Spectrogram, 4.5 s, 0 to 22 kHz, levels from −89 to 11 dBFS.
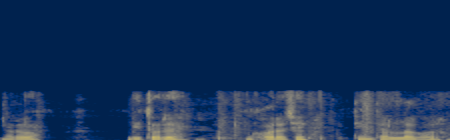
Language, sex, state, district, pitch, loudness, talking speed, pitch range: Bengali, male, West Bengal, Malda, 110 Hz, -22 LUFS, 95 wpm, 105-120 Hz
